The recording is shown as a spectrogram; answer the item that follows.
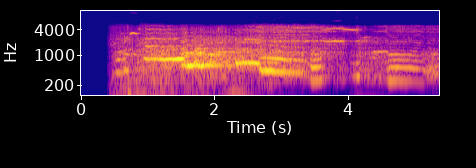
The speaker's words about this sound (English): Good evening, friends. This is your host again to welcome you through the creaking door into the inner sanctum.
